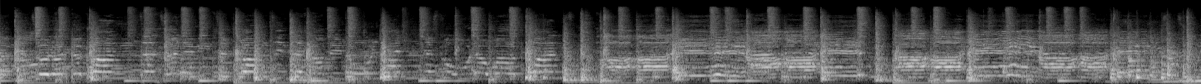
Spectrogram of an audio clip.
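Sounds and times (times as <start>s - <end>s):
drum kit beat: 0.0s - 12.0s
live band playing: 0.0s - 12.0s.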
